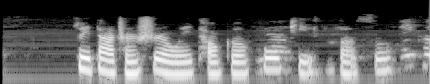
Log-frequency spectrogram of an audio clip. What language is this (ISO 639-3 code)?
zho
